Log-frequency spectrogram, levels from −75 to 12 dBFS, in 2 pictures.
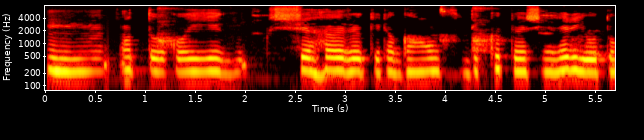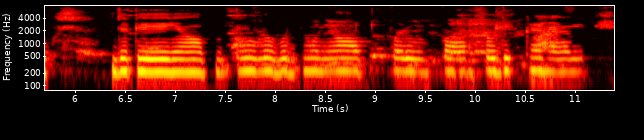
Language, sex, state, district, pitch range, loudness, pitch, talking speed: Rajasthani, female, Rajasthan, Nagaur, 215-230 Hz, -17 LUFS, 220 Hz, 105 wpm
